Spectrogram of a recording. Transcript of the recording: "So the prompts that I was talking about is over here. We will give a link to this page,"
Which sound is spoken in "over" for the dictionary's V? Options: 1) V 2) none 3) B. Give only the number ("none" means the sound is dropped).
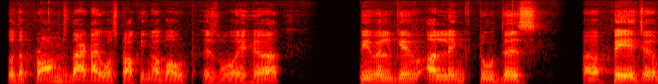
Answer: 2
